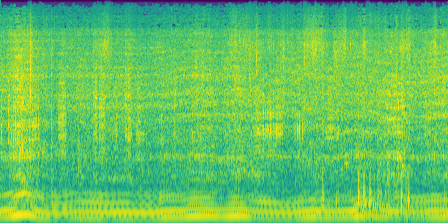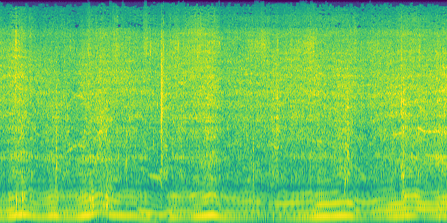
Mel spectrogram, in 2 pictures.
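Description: Side-by-side UTV engine revving up and falling back over and over in short throttle bursts, as it crawls over rocks.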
